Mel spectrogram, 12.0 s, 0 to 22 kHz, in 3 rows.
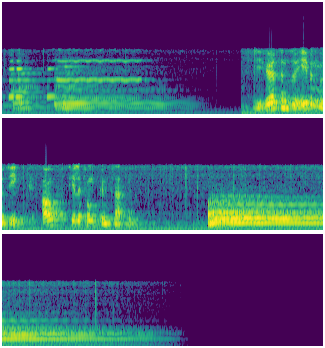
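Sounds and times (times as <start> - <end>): gong-like ringing tone: 6.6 - 10.2.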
